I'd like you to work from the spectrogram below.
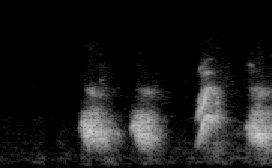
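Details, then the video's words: Young Blenheim Cavalier King Charles Spaniel puppies in their pen at home, one of six littermates: four quick yapping barks in under two seconds, the third pitched higher and squeakier. "Cavalier Puppies Bark, Howl, and POOP"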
